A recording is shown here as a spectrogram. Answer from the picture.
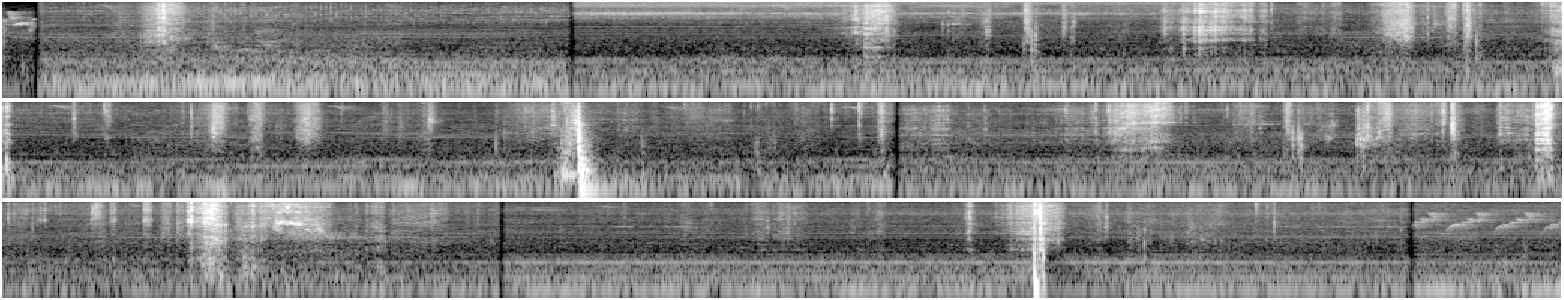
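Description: Metal shovel digging in loose sandy soil: scattered scrapes and crunches of the blade going into the dirt, with two sharp knocks standing out, one about halfway through and one near the end.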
